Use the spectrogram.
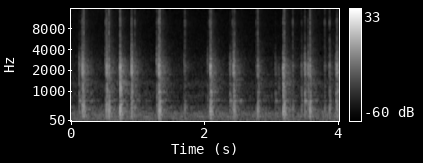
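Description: Very long curved fingernails tap their tips on a flat, solid, glossy dark-brown wood-grain table top, with both hands resting on the table. About fifteen sharp, bright clicks come in an uneven rhythm, each dying away almost at once, over a faint quiet background.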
